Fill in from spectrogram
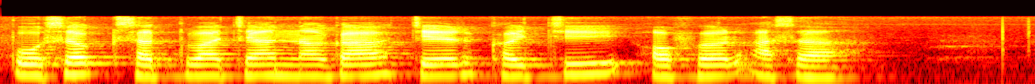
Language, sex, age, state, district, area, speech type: Goan Konkani, male, 18-30, Goa, Pernem, rural, read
